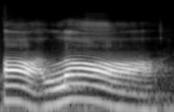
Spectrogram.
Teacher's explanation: If you close your mouth, low, it sounds like oh, low, and that will be confusing.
